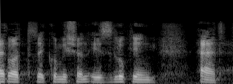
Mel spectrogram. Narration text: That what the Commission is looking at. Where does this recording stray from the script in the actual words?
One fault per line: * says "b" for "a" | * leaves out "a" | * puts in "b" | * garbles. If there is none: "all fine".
all fine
